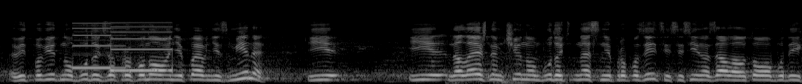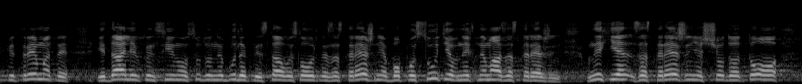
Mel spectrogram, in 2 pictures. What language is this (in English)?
Ukrainian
